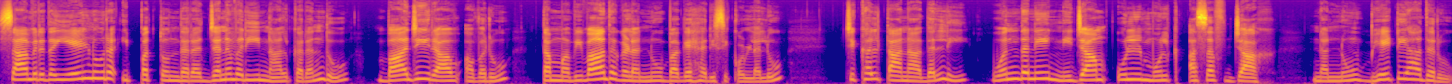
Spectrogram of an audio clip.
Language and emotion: Kannada, neutral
